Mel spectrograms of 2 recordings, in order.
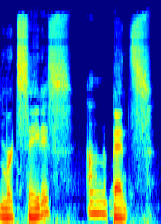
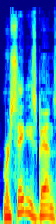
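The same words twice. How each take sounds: First: The name is pronounced the German way. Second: The name is pronounced the English way. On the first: The speaker calls it right. "It's Mercedes-Benz" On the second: The speaker calls it wrong. "we also say that one wrong"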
